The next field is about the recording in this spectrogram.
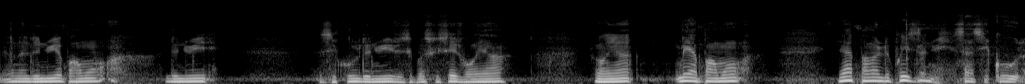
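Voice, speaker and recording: A man's somewhat breathy, dark and mellow voice at medium pitch, with fairly even intonation and long, frequent pauses. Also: moderate pace. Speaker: outdoor vlogger. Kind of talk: casual vlog narration. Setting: outdoors in snowy woods.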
